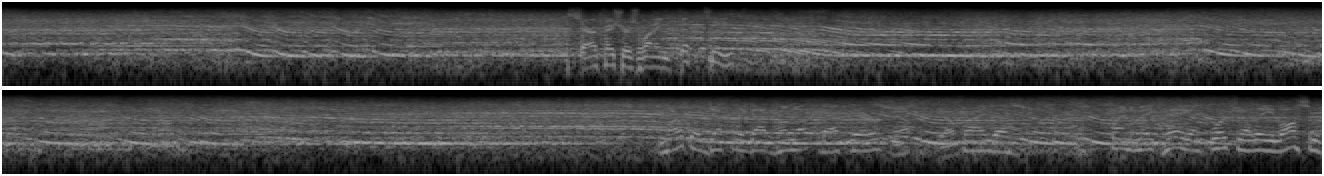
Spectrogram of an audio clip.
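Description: Race car engines scream loudly and fall in pitch as the cars speed past.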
